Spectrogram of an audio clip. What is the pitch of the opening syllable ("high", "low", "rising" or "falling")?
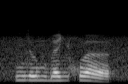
high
